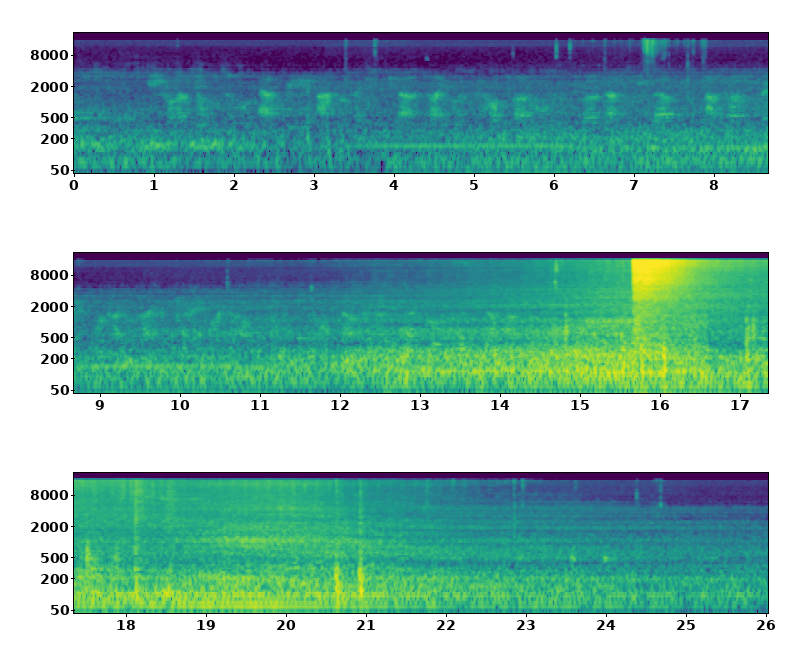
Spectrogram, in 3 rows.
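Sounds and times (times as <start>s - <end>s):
train rumbling: 0.0s - 26.0s
short loud hiss: 15.6s - 17.0s.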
